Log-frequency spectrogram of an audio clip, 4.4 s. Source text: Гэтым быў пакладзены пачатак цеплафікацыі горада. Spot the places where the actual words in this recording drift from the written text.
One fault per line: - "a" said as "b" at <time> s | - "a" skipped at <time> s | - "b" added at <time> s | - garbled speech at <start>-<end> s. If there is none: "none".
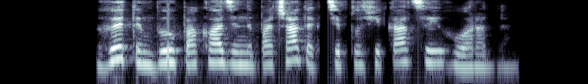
none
